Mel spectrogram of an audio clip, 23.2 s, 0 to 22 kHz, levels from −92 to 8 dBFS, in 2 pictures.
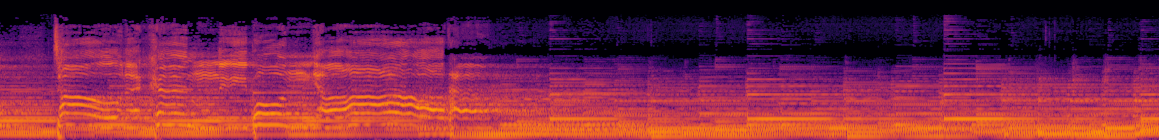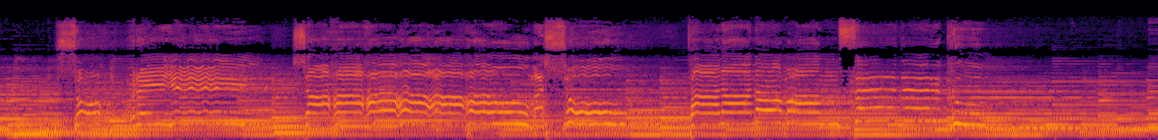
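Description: Channel delay (comb filtering) runs from 4.43 s to the end at 23.17 s. One channel lags the other by roughly 0.1 ms, and summing them to mono cancels shared content at evenly spaced frequencies, the first near 5 kHz, leaving a hollow, phasey colour.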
